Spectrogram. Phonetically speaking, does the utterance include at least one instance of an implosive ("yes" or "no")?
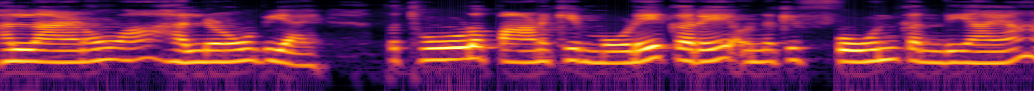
no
